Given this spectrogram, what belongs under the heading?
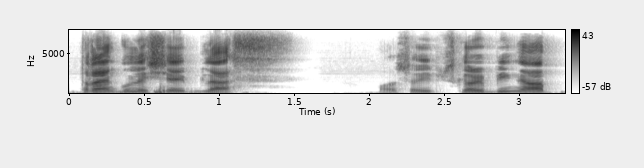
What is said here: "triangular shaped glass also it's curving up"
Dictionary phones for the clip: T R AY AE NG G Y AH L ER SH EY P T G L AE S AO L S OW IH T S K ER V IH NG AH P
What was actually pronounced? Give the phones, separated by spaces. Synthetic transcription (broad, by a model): T R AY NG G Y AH L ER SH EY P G L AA S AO S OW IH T S K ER B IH NG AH P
